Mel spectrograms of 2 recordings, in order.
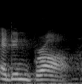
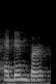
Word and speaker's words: Edinburgh: Nyebutnya Edinburgh. Edinburgh guys. pertama saya bilangnya Edinburgh. Iya sama. Kan kita membacanya normal pasti kayak Edinburgh gitu.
